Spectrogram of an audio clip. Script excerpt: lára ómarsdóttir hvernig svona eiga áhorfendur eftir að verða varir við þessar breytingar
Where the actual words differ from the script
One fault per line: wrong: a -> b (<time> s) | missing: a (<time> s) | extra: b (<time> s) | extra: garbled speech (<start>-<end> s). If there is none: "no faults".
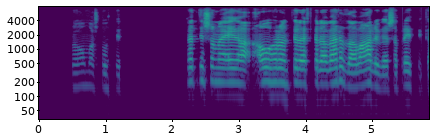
no faults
